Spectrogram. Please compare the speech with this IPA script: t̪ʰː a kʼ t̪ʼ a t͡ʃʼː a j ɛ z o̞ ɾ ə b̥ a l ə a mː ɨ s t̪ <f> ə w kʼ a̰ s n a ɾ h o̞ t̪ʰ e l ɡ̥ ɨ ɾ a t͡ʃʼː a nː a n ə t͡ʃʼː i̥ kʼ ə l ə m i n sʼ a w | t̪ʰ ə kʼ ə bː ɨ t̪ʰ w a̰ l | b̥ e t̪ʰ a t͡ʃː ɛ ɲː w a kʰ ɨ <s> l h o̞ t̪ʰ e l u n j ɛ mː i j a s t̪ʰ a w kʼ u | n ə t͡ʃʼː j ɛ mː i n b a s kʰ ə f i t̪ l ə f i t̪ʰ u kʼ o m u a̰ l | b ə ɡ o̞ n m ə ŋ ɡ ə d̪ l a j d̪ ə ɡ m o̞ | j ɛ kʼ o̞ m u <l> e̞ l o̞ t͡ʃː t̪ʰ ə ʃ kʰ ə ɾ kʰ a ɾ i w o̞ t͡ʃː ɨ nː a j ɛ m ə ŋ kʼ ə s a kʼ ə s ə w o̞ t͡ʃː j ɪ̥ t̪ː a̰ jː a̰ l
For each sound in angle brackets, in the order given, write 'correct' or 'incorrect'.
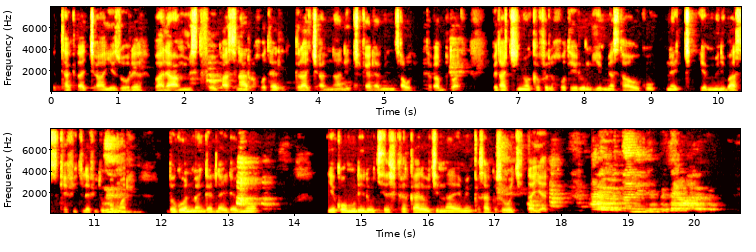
correct, incorrect: f, correct

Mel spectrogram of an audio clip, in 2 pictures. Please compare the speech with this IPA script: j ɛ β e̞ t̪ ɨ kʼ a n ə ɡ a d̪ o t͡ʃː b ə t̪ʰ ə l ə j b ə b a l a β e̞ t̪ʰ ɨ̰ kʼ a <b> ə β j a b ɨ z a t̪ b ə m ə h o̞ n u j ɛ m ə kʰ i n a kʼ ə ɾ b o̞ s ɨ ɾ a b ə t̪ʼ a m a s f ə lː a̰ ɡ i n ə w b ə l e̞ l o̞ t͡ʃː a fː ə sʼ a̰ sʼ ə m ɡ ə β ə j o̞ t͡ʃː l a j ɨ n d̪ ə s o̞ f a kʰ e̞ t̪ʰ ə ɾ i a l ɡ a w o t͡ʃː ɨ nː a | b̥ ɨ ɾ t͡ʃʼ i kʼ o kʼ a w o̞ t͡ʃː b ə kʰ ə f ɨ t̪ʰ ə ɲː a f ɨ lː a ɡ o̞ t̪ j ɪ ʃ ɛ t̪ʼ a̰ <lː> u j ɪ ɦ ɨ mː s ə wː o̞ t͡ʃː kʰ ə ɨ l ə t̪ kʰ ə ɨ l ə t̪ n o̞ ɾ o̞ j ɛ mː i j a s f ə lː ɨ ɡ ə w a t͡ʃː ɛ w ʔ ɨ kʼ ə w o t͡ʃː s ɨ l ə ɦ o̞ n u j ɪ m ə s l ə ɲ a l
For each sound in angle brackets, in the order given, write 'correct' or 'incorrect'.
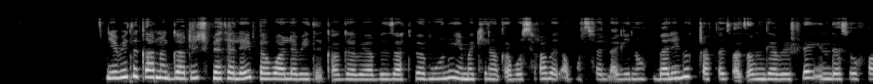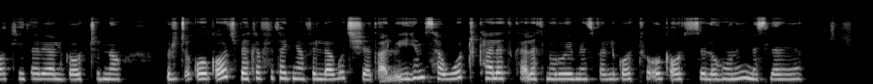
incorrect: ɡ, correct

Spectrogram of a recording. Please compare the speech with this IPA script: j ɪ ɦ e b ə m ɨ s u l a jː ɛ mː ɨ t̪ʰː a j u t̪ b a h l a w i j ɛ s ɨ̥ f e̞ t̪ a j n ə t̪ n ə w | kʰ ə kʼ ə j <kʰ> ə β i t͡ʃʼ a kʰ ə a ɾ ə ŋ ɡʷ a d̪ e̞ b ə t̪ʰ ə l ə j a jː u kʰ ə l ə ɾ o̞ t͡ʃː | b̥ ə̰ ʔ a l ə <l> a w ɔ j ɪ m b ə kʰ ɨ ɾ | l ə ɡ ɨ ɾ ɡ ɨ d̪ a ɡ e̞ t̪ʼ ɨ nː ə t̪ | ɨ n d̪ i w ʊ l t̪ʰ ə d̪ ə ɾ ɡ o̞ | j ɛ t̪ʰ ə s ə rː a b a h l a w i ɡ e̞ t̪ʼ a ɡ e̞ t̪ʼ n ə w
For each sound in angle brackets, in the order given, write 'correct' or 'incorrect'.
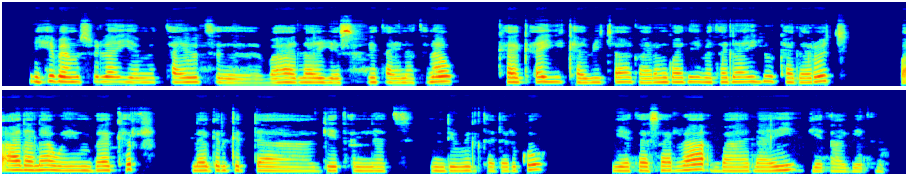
correct, correct

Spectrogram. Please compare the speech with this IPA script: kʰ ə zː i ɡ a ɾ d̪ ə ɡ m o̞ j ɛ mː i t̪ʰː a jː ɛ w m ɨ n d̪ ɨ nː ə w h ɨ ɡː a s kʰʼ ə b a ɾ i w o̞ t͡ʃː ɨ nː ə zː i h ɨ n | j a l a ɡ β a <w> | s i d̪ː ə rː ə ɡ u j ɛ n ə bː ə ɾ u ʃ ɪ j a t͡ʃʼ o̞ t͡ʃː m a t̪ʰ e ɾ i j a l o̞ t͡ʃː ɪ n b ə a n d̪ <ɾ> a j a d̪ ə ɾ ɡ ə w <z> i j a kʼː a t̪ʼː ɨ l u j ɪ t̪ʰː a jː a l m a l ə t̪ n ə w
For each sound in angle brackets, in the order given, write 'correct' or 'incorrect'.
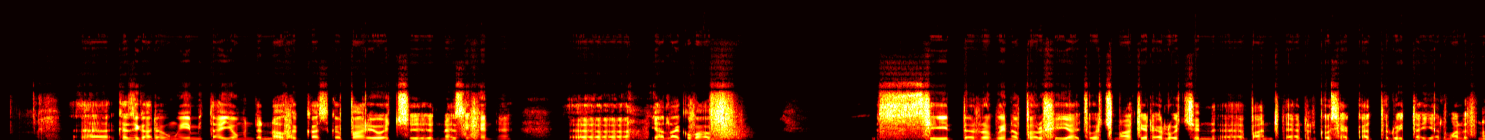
incorrect: β, incorrect: l, incorrect: s

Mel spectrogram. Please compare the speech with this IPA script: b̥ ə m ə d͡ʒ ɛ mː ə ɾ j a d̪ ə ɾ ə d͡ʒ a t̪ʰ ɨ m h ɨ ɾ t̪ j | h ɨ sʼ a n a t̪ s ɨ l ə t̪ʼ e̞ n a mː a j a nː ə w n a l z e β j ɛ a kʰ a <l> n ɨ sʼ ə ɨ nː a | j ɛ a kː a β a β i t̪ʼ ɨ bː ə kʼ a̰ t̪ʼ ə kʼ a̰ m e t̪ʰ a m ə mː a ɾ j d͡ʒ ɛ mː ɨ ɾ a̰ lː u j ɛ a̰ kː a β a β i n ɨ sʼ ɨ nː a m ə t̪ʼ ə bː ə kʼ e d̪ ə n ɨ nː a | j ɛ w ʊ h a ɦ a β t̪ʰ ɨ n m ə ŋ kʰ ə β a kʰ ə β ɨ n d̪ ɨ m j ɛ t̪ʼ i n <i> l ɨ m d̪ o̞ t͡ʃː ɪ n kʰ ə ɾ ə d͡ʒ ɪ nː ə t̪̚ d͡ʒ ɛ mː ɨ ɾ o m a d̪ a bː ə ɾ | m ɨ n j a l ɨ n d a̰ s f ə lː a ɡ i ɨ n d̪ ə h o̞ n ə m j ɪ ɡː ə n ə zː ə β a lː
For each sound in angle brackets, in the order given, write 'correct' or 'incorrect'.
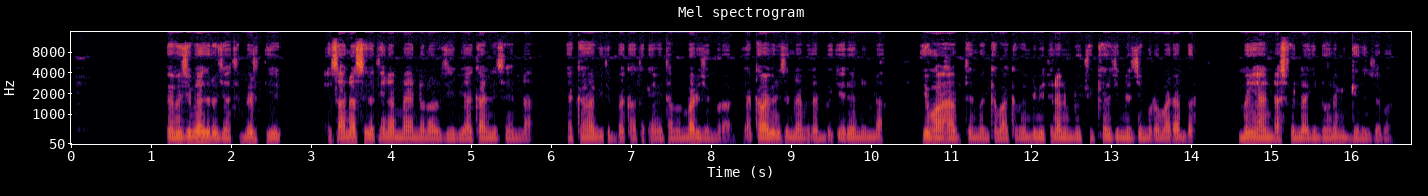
correct, incorrect: a

